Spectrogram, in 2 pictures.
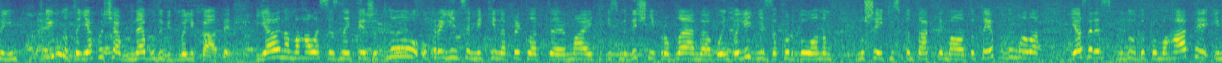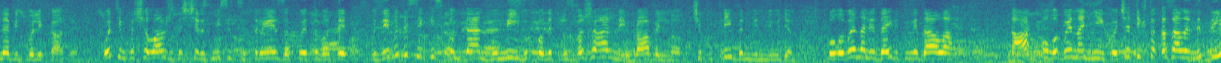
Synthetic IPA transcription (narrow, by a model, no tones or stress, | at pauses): t͡ʃɔjimpɔt̪ɾʲibnɔt̪ɔjaxɔt͡ʃabnɛbud̪ʊʋʲid̪ʋɔlʲikɑt̪ɪ | janɐmɐɦɑlˠɐsʲɐznɐjt̪ɪʒɪt̪lˠɔukɾɐjinʲt͡sʲɐmjɐkʲinɐpɾɪklˠɐd̪mɑjʊtʲjɐkʲisʲme̞d̪ɪt͡ʃnʲipɾɔblˠɛmɪɐbɔinʋɐlʲidʲnʲisʲzɐkɔrd̪ɔnɔmt̪ɔmuʃt͡ʃɛjɐkʲisʲkɔnt̪ɑk̚t̪ɪmɑlˠɪt̪ɔp̚t̪ɔjapɔd̪umɐlˠɐ | jazɑɾɐzʲbud̪ʊd̪ɔpɔmɐɦɑt̪ɪʔinɛʋʲid̪ʋɔlʲikɑt̪ɪ | pɔtʲimpɔt͡ʃɐlˠɑwʒɛd̪ɛʃt͡ʃeɾezmʲisʲɐt͡sʲɪt̪ɾɪzɐpɪt̪ʊʋɐt̪ɪʋɪd̪ɪʋɪt̪ɪsʲɐjɐkɪjsʲkɔnt̪ɛnt̪̚bɔmʲijʋɪxɔd̪ɪtʲrɔzʋɐʒɑlʲnɪjpɾɑʋɪlʲnɔt͡ʃɪpɔt̪ɾʲibenʋʲinlʲudʲɐm | pɔlˠɔʋɪnɐlʲʊd̪ɛjʋʲid̪̚pɔʋʲid̪ɑlˠɐ | t̪ɑkpɔlˠɔʋɪnɐdʲnʲixɔt͡ʃatʲixt̪ɔkɐzɑlˠɪnɛt̪ɪ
